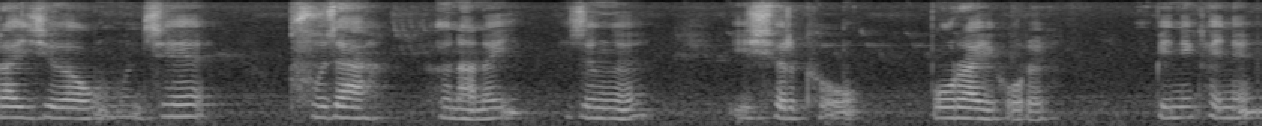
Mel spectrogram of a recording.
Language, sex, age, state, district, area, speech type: Bodo, female, 45-60, Assam, Kokrajhar, rural, spontaneous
